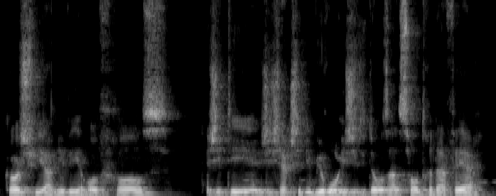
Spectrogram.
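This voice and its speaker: Speaking as an entrepreneur guest, a man from East Germany whose first language is German keeps restarting and filling pauses as he answers interview questions. His warm, medium-pitched voice has fairly even intonation, and the room is echoey.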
